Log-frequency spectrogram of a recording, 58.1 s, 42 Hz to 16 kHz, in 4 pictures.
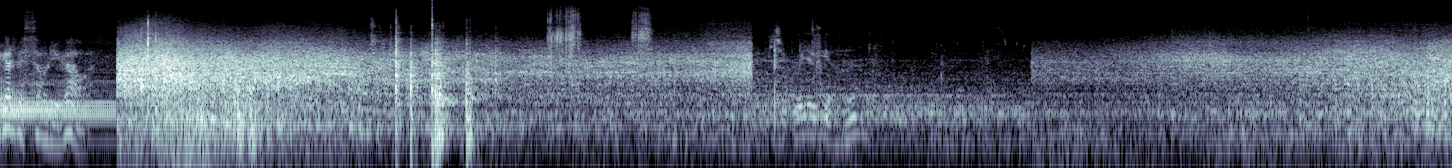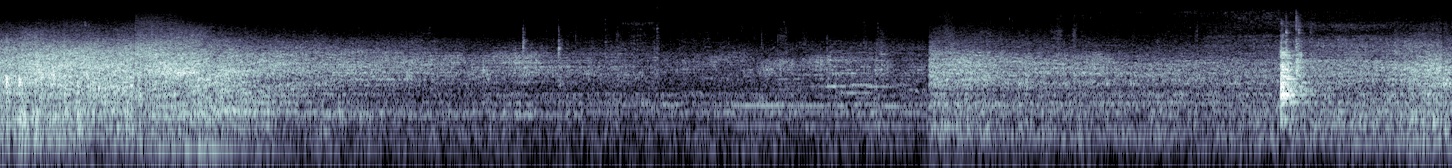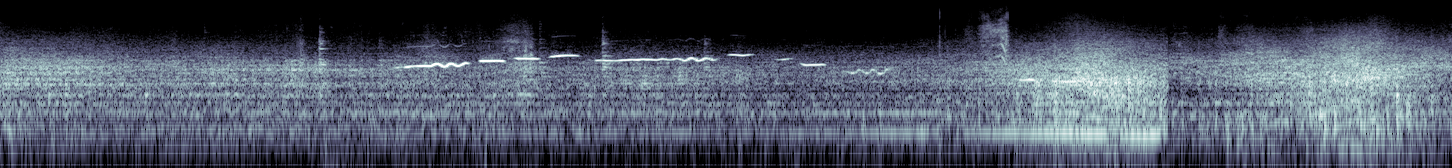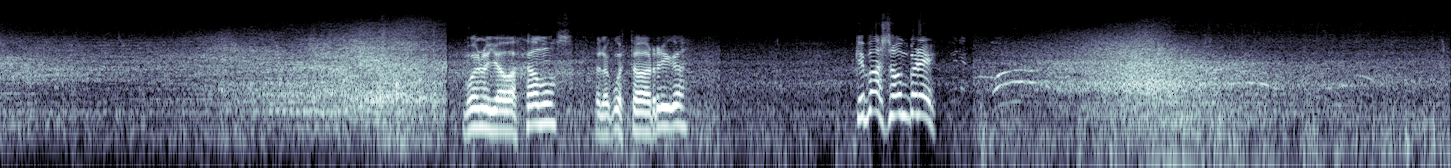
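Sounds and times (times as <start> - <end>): bicycle tyres on road: 1.2 - 7.6, 8.8 - 48.3, 53.4 - 58.0
rushing wind: 1.2 - 22.8, 23.4 - 58.0
wind on microphone: 55.4 - 58.0.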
